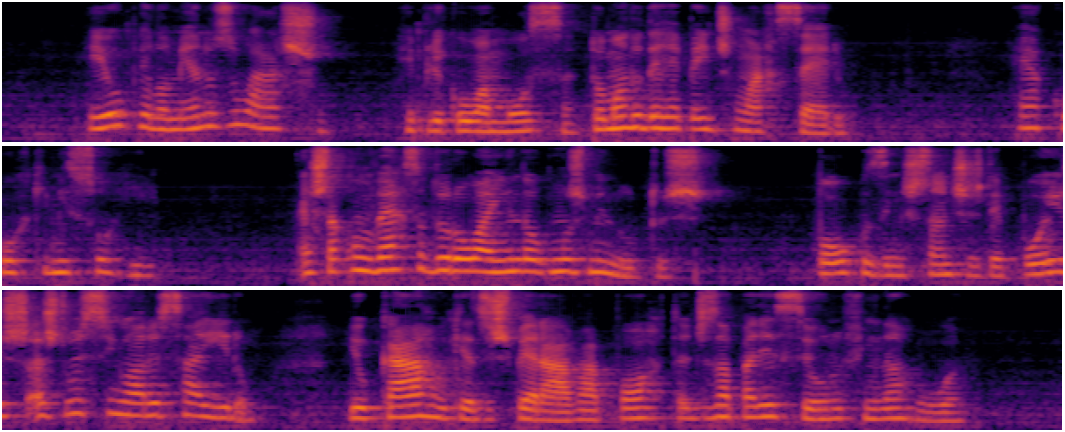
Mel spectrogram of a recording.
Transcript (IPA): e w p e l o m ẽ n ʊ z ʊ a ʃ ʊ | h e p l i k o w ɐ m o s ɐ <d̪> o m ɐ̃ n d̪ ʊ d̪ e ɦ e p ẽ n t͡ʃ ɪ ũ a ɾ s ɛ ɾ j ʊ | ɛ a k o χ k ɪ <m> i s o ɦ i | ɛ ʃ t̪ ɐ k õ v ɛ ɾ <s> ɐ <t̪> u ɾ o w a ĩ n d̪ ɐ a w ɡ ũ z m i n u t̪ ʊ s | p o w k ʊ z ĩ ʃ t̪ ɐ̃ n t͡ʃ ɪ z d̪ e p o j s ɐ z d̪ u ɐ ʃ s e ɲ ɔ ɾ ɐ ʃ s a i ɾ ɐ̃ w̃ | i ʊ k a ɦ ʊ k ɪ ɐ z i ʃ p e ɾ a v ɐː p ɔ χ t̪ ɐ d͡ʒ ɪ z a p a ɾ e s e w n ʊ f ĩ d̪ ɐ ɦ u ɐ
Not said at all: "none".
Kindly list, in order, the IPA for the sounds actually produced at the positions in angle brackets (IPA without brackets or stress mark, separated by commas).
t̪, m, s, d̪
